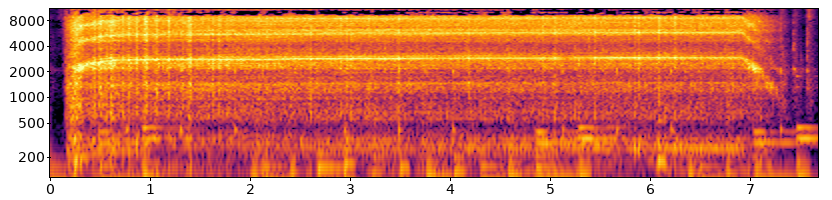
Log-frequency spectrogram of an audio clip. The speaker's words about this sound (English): All right, and so we're going to turn on the food processor and process just until those ingredients are combined, which shouldn't take very long, like maybe 10 seconds or so.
